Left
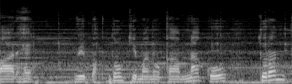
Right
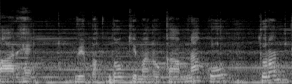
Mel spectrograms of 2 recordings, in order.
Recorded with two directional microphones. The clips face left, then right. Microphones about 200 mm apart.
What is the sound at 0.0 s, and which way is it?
Music, 45° left (ahead or behind).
